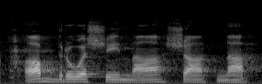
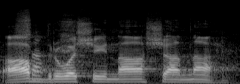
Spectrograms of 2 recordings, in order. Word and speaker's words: apdrošināšana: Apdrošināšana. I'm sure Sa. Yeah. Apdrošināšana.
